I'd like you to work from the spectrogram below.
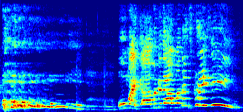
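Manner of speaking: high, loud squeal of amazement; amazed excitement. Acted. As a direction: gush in hammed-up awe, stretching the last words. Acting out amazement at the slideshow.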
